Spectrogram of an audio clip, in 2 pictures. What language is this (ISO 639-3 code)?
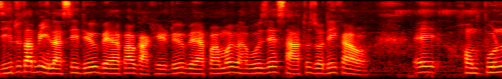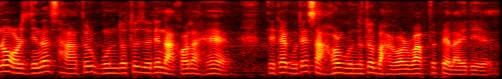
asm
